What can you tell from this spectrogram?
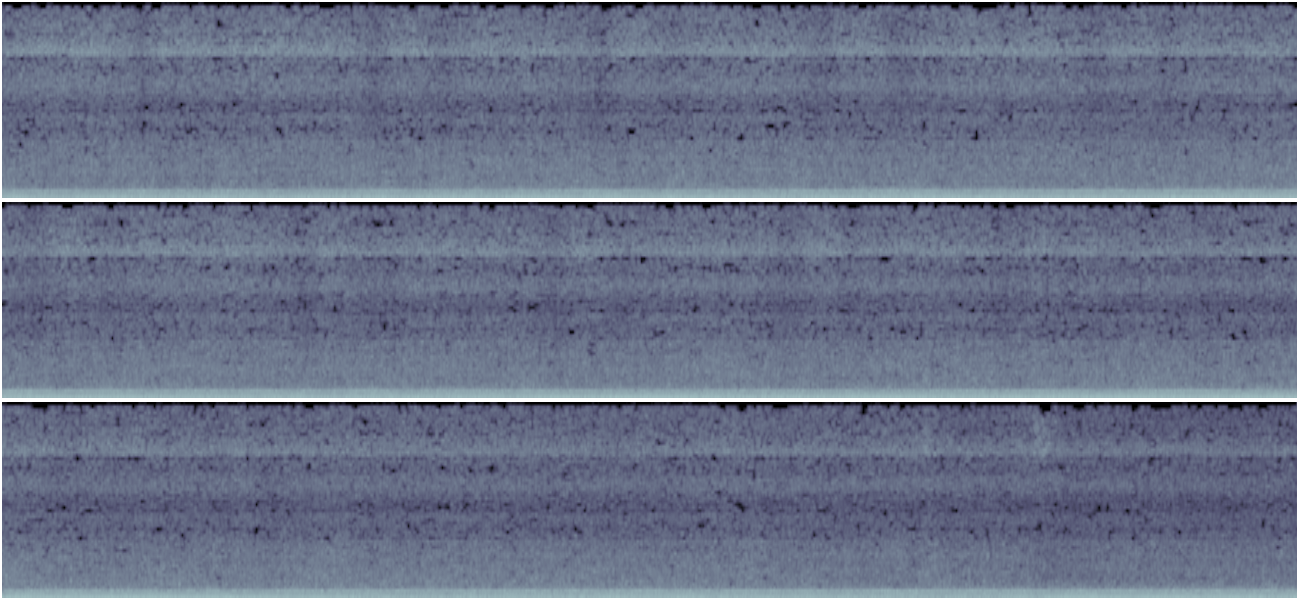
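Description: Pressure washer running with a constant hum, its water jet spraying over a soaked rug to rinse it.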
